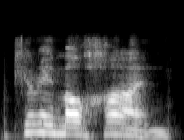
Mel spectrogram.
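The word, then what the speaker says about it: Pir-e-Moghan: I've heard Mayor N pronounce it pure moan many many times. So the G is not pronounced in the name Pure Moan.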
